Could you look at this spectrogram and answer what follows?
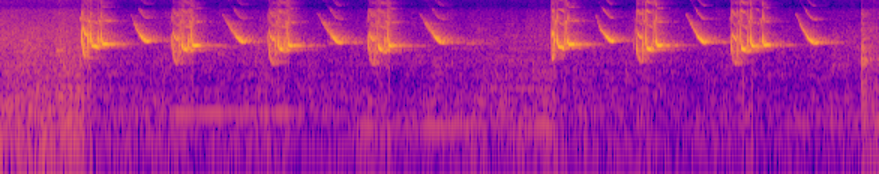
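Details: Caged adult black-winged myna kept in a songbird collection, singing a loud, melodious lure song full of varied phrases: a fast series of high, sharply descending whistled notes, about ten in six seconds, broken by one brief pause.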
